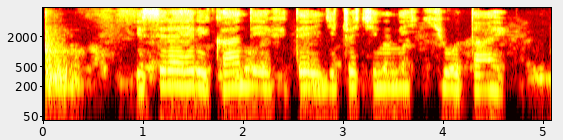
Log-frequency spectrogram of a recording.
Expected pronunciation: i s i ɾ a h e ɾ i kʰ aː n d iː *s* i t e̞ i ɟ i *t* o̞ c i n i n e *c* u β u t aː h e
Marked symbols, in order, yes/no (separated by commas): no, no, yes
